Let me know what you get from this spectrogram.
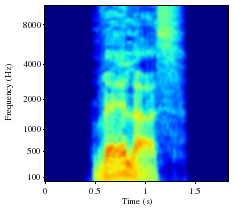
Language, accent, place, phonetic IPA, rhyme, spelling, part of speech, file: German, Germany, Berlin, [ˈvɛːlɐs], -ɛːlɐs, Wählers, noun, De-Wählers.ogg
- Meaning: genitive singular of Wähler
